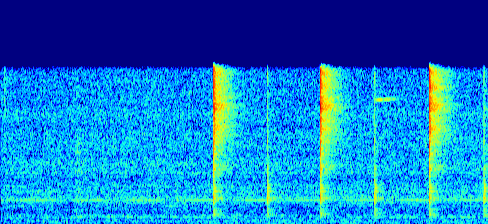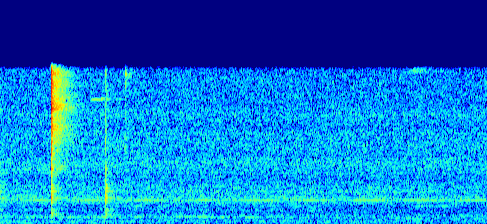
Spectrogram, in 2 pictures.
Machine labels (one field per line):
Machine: valve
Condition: normal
